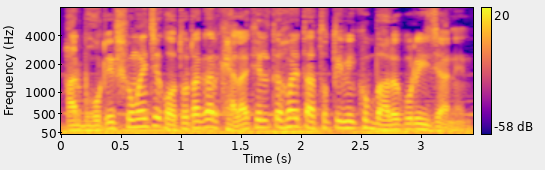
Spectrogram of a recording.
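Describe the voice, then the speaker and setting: A man's voice: mid-range voice, expressive, fast, music in the background. A man narrating a scripted horror audio story in a storytelling style.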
